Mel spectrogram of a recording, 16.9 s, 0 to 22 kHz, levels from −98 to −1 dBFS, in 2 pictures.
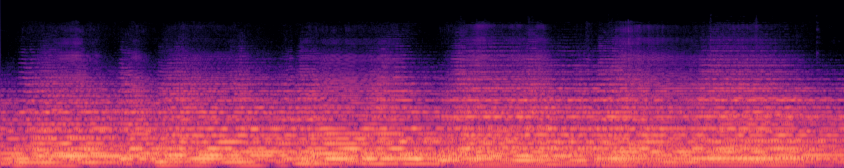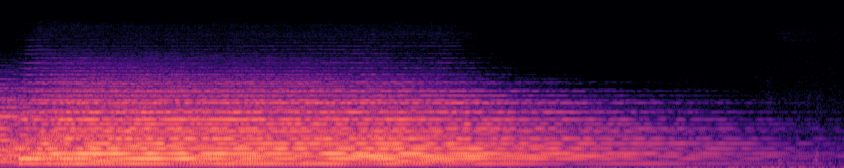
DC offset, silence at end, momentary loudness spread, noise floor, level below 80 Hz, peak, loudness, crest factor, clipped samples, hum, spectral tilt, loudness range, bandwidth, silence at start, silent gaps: under 0.1%; 1.3 s; 8 LU; -57 dBFS; -46 dBFS; -8 dBFS; -23 LUFS; 14 dB; under 0.1%; none; -8.5 dB/octave; 7 LU; 6.8 kHz; 0 s; none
